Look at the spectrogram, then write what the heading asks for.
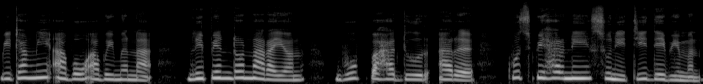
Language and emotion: Bodo, neutral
